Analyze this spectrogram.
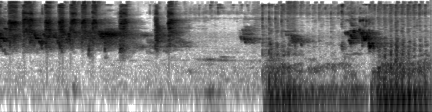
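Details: Parakeets chirping in summer: a burst of rapid scratchy chirps, a short pause, then a few clear whistled notes over low rumbling background noise.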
